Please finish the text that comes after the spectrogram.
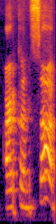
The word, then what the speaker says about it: Arkansas: lot of trouble yes the S is silent in Arkansas city agrees with me that's why they say Arkansas because it's a silent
